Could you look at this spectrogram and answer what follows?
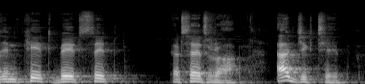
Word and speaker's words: adjective: kate bates it etc adjective the stress is on the first syllable this word is gerund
